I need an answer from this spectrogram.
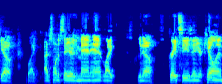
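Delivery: ordinary delivery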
